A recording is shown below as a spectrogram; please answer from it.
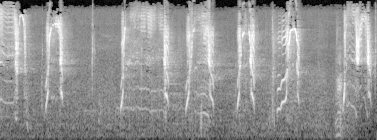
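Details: Hungry baby monkey Rainbow screaming for its mother's milk: piercing squeals that rise then drop, coming in separate bursts about every second, with brief quiet gaps between outbursts.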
